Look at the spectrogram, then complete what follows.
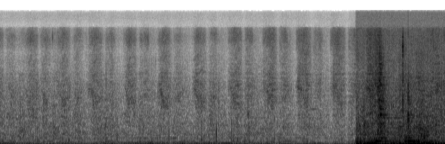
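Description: Hands rolling simit dough into a rope on a marble countertop: a soft rhythmic rubbing, about three strokes a second. About seven seconds in, the sound jumps abruptly louder, with a rushing noise and low hum under the strokes.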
